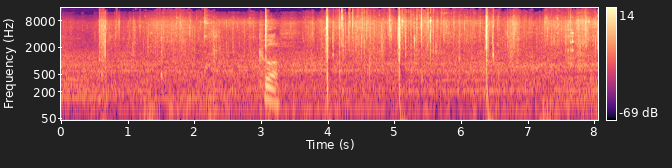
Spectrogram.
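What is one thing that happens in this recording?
Ice axes strike and bite into hard ice with sharp thuds.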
